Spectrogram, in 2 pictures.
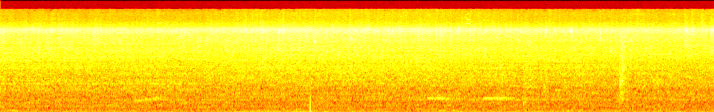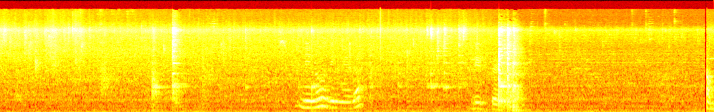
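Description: Fish steaks coated in masala shallow-frying in oil in a pan, a steady sizzle. A few metallic clicks and clanks break in during the second half, the loudest near the end.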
